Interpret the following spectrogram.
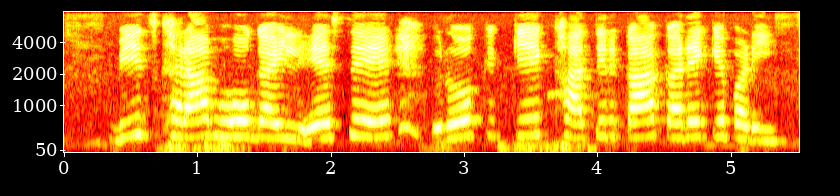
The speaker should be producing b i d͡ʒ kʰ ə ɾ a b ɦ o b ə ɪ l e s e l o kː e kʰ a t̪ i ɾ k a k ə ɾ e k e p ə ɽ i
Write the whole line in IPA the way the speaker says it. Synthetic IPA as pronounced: b i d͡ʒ kʰ ə ɾ a b ɦ o ɡ ə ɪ l e s e ɾ o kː e kʰ a t̪ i ɾ k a k ə ɾ e k e p ə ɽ i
